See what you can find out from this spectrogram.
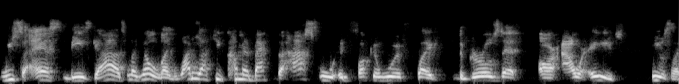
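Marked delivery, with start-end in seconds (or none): none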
